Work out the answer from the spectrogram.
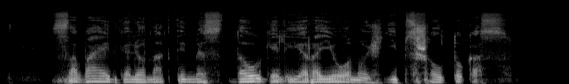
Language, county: Lithuanian, Šiauliai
